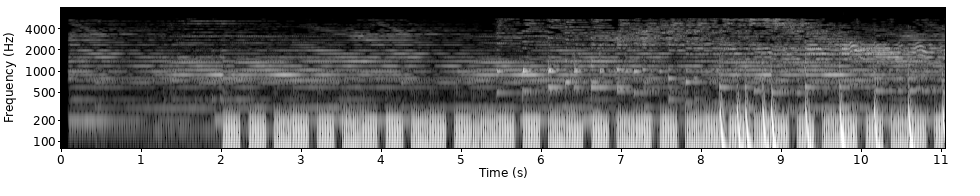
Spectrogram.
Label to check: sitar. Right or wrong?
Right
